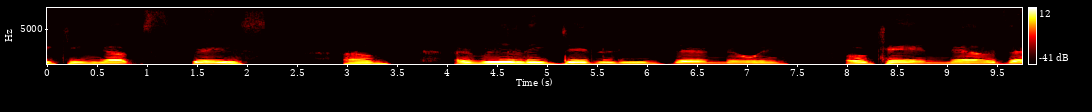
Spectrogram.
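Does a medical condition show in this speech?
Yes: ALS.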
